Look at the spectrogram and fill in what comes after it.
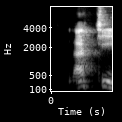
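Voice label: "laci", Malay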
